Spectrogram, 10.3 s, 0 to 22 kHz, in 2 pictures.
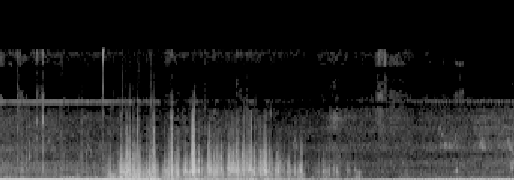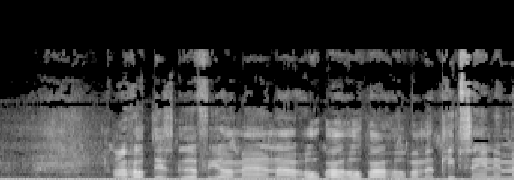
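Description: A muscle car's V8 engine rumbles, heard from inside the cabin as the car drives.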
